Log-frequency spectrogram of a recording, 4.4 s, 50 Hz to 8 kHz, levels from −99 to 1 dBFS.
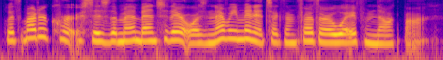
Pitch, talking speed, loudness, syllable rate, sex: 250 Hz, 245 wpm, -16 LUFS, 6.7 syllables/s, female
